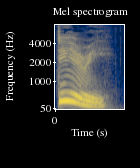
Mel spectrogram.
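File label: "dearie", British English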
